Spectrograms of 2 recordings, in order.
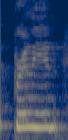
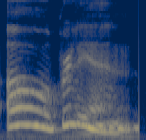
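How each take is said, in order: First: Mock-cheery "brilliant" said through a laugh; higher, giggly sarcasm; laughing sarcastic brilliant. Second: High falling "Oh, brilliant" with a dry sarcastic edge; fake-pleased sarcasm. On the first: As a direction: sound pleased, mean the opposite. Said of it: "A British person is like". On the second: Shown as a demonstration. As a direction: say "brilliant" like it's awful. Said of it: "It depends on the tone".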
